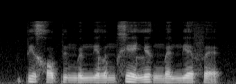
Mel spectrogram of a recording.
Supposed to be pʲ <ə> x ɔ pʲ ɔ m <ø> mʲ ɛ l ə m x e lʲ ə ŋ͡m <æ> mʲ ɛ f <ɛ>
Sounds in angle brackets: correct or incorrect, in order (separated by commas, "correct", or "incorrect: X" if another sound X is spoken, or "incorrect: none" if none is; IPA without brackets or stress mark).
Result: correct, correct, incorrect: ɛ, correct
